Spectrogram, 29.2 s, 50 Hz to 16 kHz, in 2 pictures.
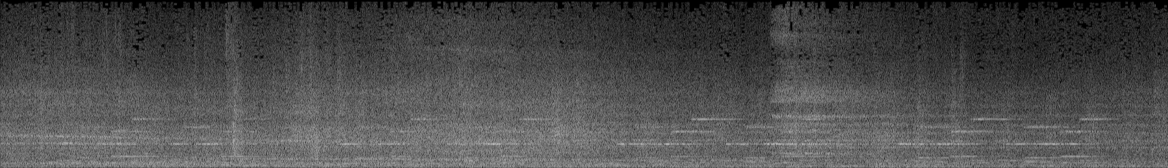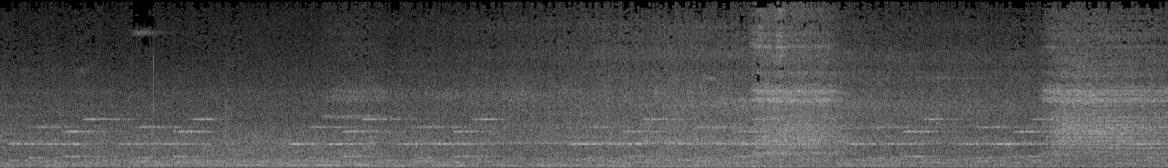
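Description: Electric commuter train running along the platform and drawing to a stop, with rail and brake noise, hissy surges about 10 s, 24 s and 28 s in, and a pulsed tone repeating on and off throughout.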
